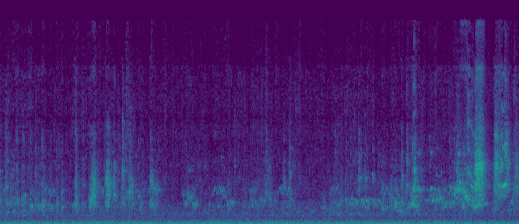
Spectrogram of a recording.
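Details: Budgerigars singing: a busy, continuous warbling chatter of scratchy chirps and squeaky notes, rising to sharper high squeaks near the end, over a steady low hum.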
